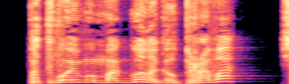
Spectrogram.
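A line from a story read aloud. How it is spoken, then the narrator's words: Angry. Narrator (Russian): сердито обратился Гарри к портрету Корнелиуса Фаджа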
